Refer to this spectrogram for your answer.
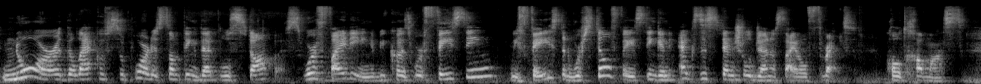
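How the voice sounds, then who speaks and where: A woman talks at a fairly high pitch with very wide swings. Noticeable background noise is present. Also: moderate pace. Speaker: government spokesperson. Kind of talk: panel discussion.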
